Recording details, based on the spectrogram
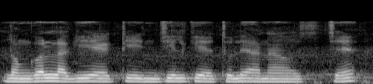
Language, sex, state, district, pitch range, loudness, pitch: Bengali, male, Assam, Hailakandi, 135-145 Hz, -15 LUFS, 140 Hz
